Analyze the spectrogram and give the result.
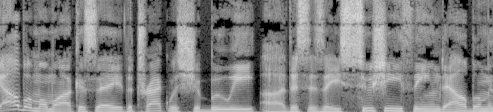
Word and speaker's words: Shibui: So her favorite track is Shibui. Is that how you say that word? – Yeah, I would agree that's how you say it, Shibui.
